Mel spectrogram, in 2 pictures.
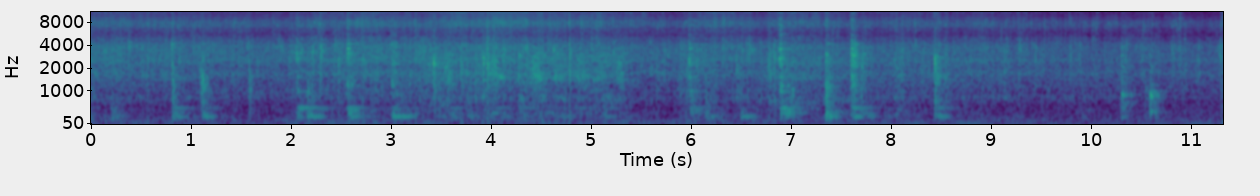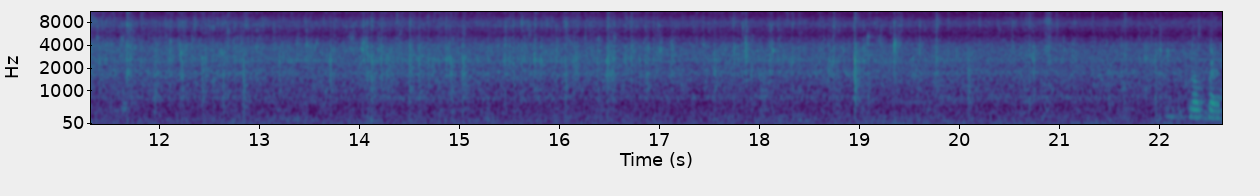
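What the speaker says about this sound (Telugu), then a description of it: "ఆనియన్ వేసి బాగా కలుపుతున్నానండి." Onion sizzling and frying in a pan for a cabbage egg curry while being stirred, a steady crackling sizzle with scraping stirs throughout and no talking.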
